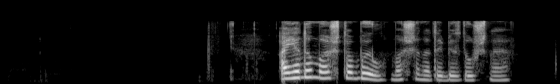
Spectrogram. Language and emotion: Russian, neutral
